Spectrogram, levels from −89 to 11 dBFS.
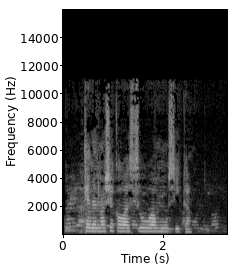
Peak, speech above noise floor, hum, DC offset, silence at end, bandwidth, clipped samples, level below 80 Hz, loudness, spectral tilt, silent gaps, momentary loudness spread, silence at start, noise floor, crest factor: -6 dBFS; 22 dB; none; under 0.1%; 0.2 s; 11.5 kHz; under 0.1%; -70 dBFS; -22 LUFS; -1.5 dB/octave; none; 13 LU; 0.05 s; -44 dBFS; 18 dB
